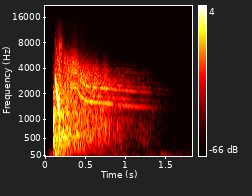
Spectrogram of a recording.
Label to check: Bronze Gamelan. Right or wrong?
Wrong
